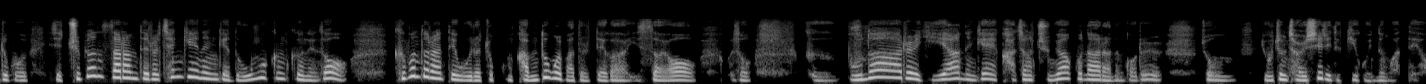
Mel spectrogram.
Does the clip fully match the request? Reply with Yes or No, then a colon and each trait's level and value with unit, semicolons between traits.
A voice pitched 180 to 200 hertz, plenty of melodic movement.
No: high, 215 Hz; wide, 5.9 semitones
